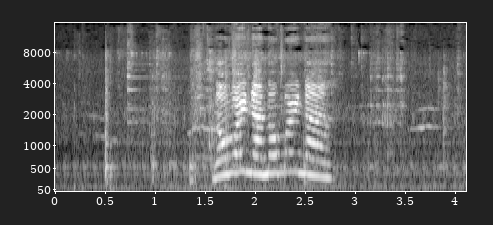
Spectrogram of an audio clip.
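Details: Rescued pet cat Oro meowing at mealtime and asking for more food: one drawn-out harmonic meow of about a second, rising then slowly falling, with a woman speaking Filipino before and after and soft clicks in the background.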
